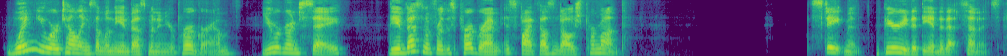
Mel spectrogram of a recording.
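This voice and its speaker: A woman with a low-pitched voice hosts a business podcast. She speaks emphatically and conversationally, often pausing on fillers and restarting her sentences. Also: a little mellow. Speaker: podcast host. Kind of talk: podcast intro and interview.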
